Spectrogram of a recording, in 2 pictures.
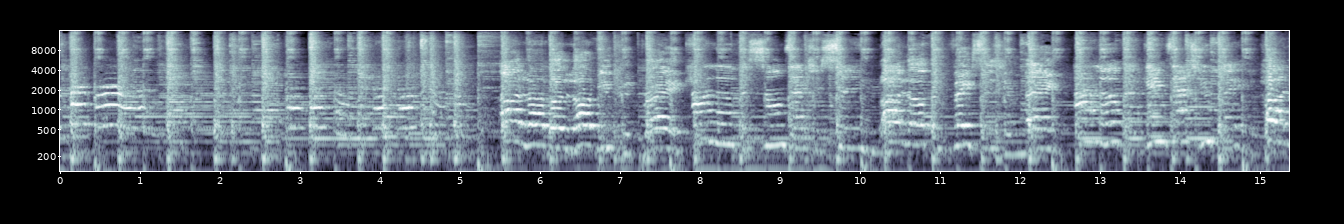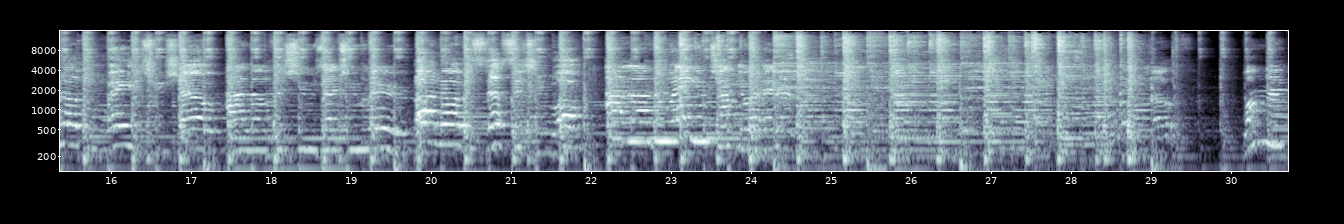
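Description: Live indie folk song: acoustic-electric guitar strumming, with a sung vocal and a steady beat played on a homemade kit of upturned 5-gallon paint buckets and cymbals. The music drops away for a moment near the end.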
